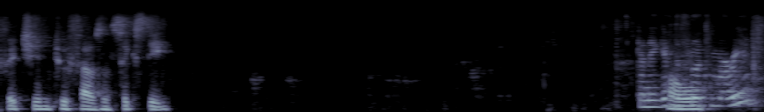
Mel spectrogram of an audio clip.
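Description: A woman speaks calmly through an online call, in short bursts with a pause between.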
